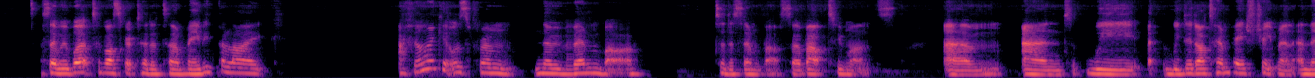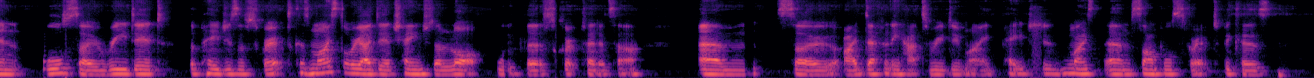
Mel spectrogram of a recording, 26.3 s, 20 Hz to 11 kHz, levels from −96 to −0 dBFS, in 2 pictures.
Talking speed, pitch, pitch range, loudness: 145 wpm, 145 Hz, 135-160 Hz, -39 LUFS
